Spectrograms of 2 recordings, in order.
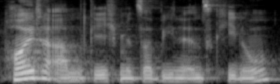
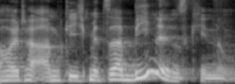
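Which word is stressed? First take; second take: Heute; Sabine. First: The stress is on "Heute". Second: The stress is on "Sabine".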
